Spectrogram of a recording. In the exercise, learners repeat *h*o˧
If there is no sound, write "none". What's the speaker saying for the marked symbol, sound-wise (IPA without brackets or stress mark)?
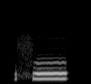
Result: f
